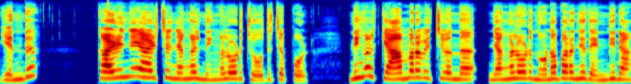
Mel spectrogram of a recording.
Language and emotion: Malayalam, angry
